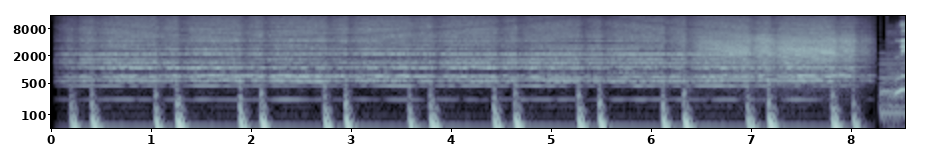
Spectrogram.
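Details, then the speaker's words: Regular paired lub-dub heart sounds about 70 beats a minute, heard over background music; heartbeat. "ഒരു നിമിഷം ചിന്തിച്ചു നോക്കൂ മനുഷ്യ ശരീരത്തിൽ എന്തൊക്കെയോ ശബ്ദങ്ങൾ നടക്കുന്നു ഹൃദയം ഇടതടവില്ലാതെ താളം പിടിക്കുന്നു"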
